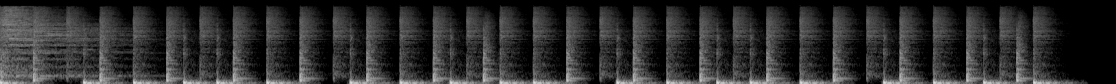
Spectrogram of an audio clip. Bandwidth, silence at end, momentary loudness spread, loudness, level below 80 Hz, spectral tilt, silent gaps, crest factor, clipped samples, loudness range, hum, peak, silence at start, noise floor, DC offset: 16.5 kHz; 0.45 s; 4 LU; -25 LUFS; -24 dBFS; -4.5 dB/octave; none; 18 dB; under 0.1%; 1 LU; none; -4 dBFS; 0 s; -47 dBFS; under 0.1%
